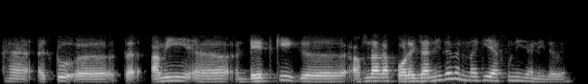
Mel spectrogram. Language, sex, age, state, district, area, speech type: Bengali, male, 18-30, West Bengal, Darjeeling, rural, conversation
